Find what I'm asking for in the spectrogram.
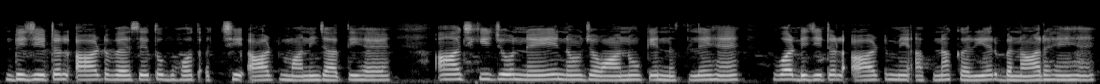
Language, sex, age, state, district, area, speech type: Urdu, female, 18-30, Uttar Pradesh, Gautam Buddha Nagar, urban, spontaneous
